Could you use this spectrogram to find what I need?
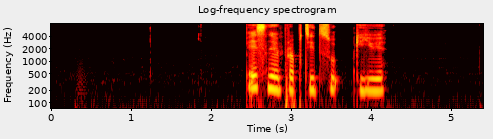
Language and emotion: Russian, neutral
